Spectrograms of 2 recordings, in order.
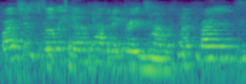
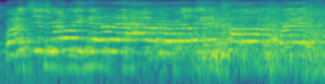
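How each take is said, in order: First: It is said in a composed, sober voice. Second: It is said in a slurred, drunk voice.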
